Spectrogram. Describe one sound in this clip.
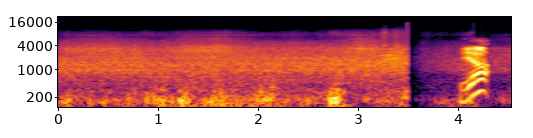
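Wind gusts against the microphone outdoors.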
